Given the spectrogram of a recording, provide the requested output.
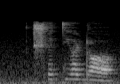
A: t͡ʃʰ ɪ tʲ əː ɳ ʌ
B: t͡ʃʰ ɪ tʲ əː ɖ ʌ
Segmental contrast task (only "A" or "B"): B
